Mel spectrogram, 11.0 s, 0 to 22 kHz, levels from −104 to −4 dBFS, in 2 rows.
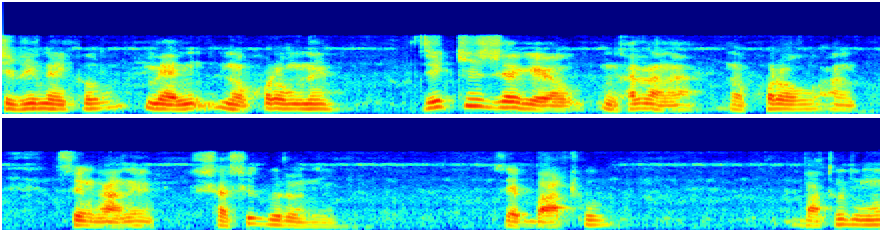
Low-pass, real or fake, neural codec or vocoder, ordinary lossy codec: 7.2 kHz; fake; codec, 16 kHz, 4 kbps, FreqCodec, smaller model; none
